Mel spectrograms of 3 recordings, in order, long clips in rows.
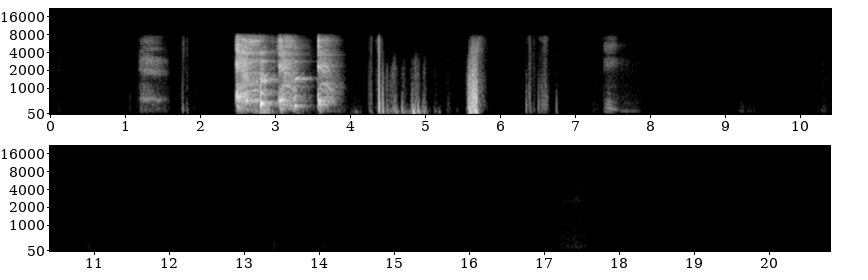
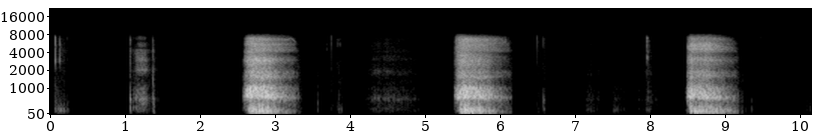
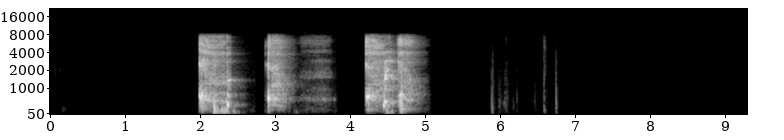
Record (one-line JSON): {"cough_length": "20.8 s", "cough_amplitude": 27370, "cough_signal_mean_std_ratio": 0.17, "exhalation_length": "10.2 s", "exhalation_amplitude": 12212, "exhalation_signal_mean_std_ratio": 0.3, "three_cough_length": "9.3 s", "three_cough_amplitude": 27563, "three_cough_signal_mean_std_ratio": 0.26, "survey_phase": "beta (2021-08-13 to 2022-03-07)", "age": "18-44", "gender": "Female", "wearing_mask": "No", "symptom_runny_or_blocked_nose": true, "smoker_status": "Never smoked", "respiratory_condition_asthma": false, "respiratory_condition_other": false, "recruitment_source": "Test and Trace", "submission_delay": "1 day", "covid_test_result": "Positive", "covid_test_method": "ePCR"}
